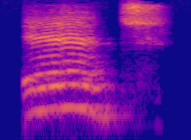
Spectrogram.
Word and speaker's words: edge: Edge. Edge. Edge.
